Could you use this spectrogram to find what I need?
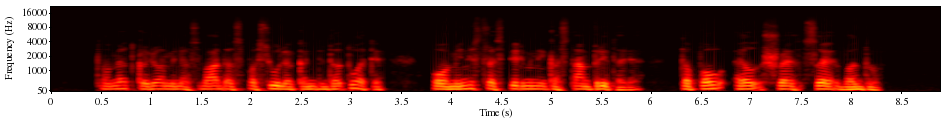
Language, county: Lithuanian, Šiauliai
